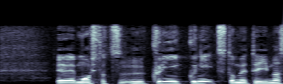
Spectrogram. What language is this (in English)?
Japanese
